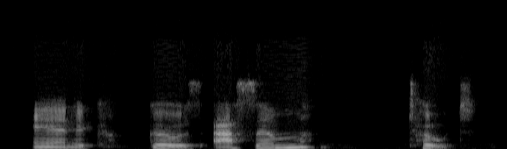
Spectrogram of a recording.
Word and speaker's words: asymptote: silent and it goes asim tote so the p is silent it's just all one word you can practice it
